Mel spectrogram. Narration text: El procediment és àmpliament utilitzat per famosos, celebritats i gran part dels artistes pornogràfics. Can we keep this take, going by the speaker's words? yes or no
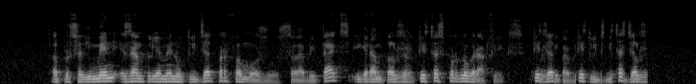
no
